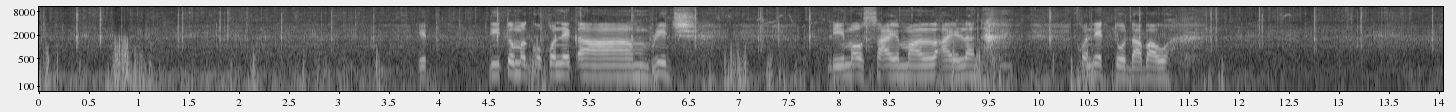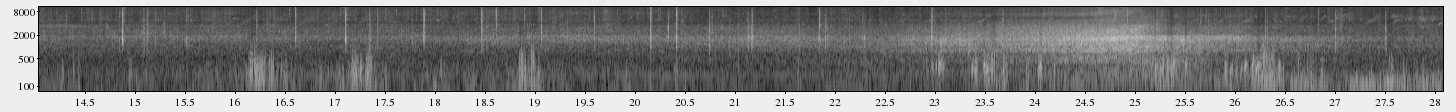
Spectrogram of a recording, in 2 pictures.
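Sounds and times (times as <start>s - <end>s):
vehicle hum: 0.0s - 28.0s
heavy rumbling thumps: 9.1s - 28.0s
wind rushing: 13.7s - 28.0s.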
